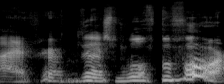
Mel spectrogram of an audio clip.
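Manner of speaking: heavily smothered, very muffled ogre voice. A game narrator voices an ogre speaking to a player: very muffled ogre voice. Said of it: "say in a very muffled tone".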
